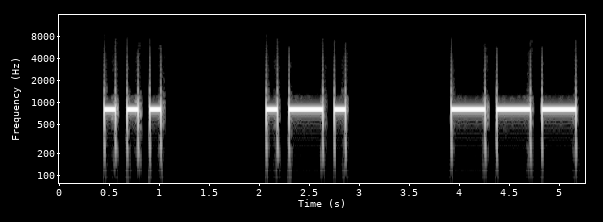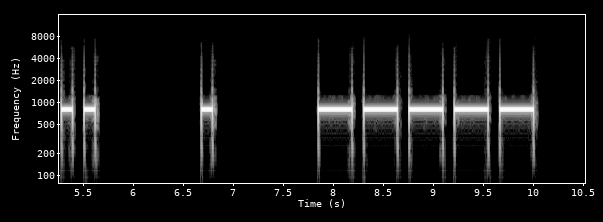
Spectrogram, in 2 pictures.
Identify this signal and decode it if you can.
Morse code, heard as a keyed tone, about 10 wpm, spaced as for 6 wpm, 800 Hz. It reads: SR8E0
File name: LEZIONI / 9 286 ws 10wpm 4032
